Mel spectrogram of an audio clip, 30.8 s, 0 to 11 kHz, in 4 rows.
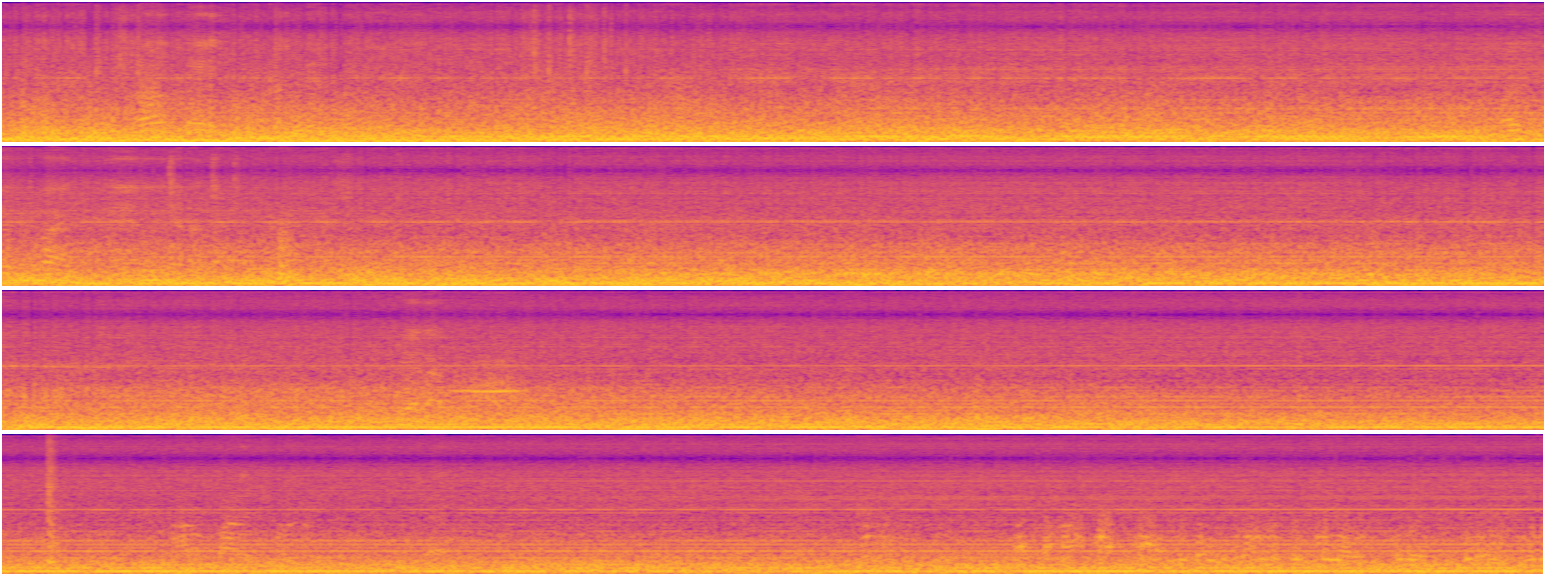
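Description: Airbus A320-family airliner heard from inside the cockpit on takeoff and initial climb: the jet engines run steadily at takeoff thrust under a loud, continuous low rumble and rush of air.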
